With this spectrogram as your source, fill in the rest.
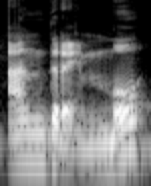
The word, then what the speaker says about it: andremmo: Infatti, se io dico noi andremo, significa che noi andremo nel futuro, invece noi andremmo è condizionale. Qui possiamo usare la stessa tecnica. Andremo, andremo, futuro, andremmo, andremmo, condizionale.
